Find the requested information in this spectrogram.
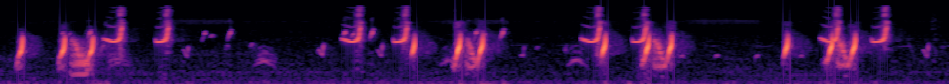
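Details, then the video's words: Single male common quail calling at night, used for hunting: quick three-note 'wet-my-lips' phrases of sharp, liquid, upslurred notes, repeated roughly once a second. "بیٹر کی آواز رات کے وقت"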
